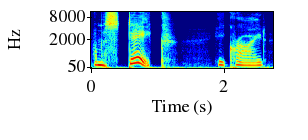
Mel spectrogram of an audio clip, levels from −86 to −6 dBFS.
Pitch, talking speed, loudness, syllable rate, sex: 195 Hz, 90 wpm, -21 LUFS, 3.5 syllables/s, female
